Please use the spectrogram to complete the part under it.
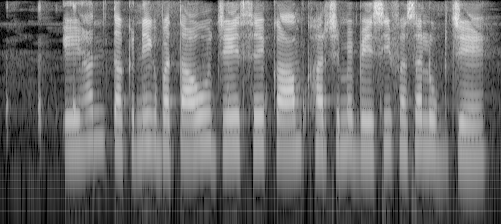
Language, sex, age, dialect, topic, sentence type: Maithili, female, 25-30, Angika, agriculture, question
